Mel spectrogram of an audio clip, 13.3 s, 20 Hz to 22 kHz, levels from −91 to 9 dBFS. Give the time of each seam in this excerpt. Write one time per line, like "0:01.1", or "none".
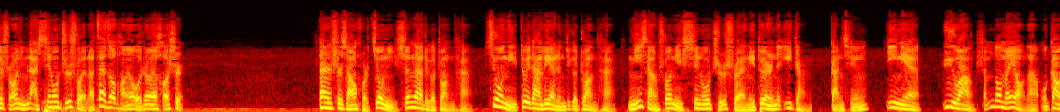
0:06.0
0:07.8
